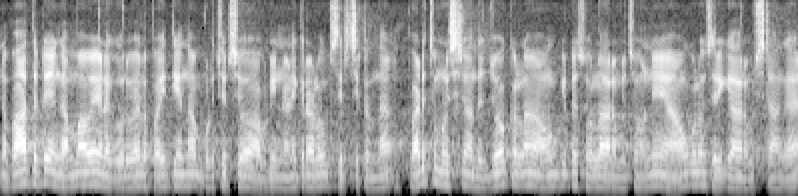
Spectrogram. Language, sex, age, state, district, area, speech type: Tamil, male, 18-30, Tamil Nadu, Viluppuram, urban, spontaneous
